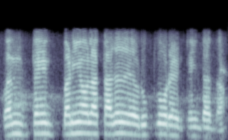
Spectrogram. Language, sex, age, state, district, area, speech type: Maithili, male, 18-30, Bihar, Begusarai, rural, conversation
